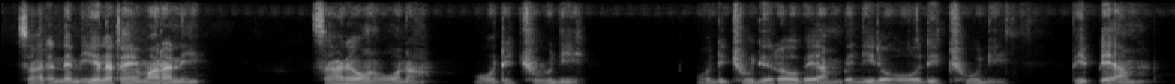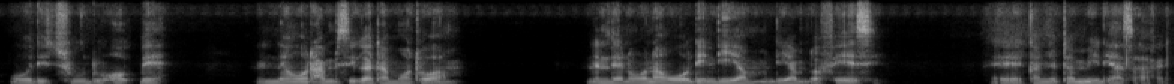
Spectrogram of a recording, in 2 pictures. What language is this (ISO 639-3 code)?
fui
